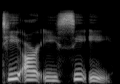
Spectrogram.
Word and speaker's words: trece: 13 is trece, T-R-E-C-E, pronounced trece. Once again, we're seeing that C-E ending perfectly maintained.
